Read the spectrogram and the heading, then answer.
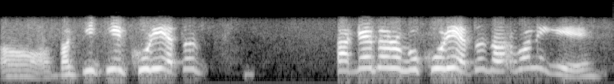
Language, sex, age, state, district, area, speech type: Assamese, female, 18-30, Assam, Nalbari, rural, conversation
